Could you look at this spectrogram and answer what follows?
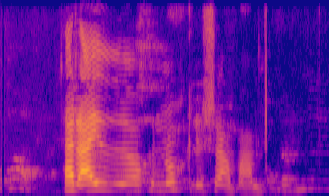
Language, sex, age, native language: Icelandic, male, 9, Icelandic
